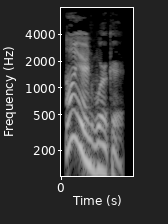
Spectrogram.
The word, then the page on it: ironworker: British English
